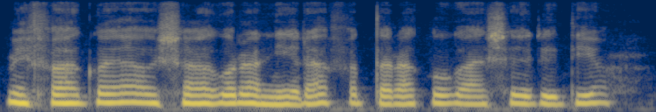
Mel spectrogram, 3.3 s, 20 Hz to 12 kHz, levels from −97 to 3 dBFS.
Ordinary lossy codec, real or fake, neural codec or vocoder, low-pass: none; fake; codec, 24 kHz, 6 kbps, HILCodec; none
